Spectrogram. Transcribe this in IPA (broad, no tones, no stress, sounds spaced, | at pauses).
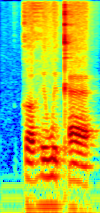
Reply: k ʌ ɦ ɪ w ɪ kʼ æ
